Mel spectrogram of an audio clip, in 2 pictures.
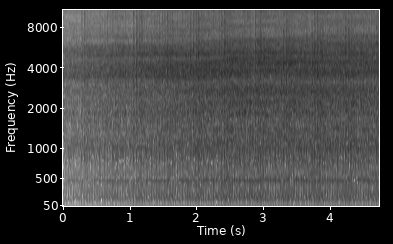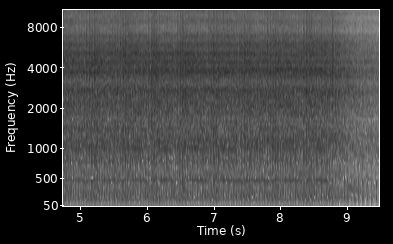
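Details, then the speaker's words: Small petrol pressure washer engine hunting, its rpm rising and falling in a steady wavering rhythm instead of holding even; typically caused by a blocked idle jet in the carburettor, not confirmed here. "so I hope that explained what the hunting is it's that variation in the RPM of the engine typically that would be caused by a blocked Idle Jet in the carburettor"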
